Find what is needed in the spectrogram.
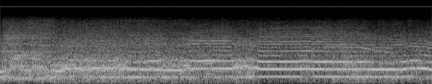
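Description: Live hardcore band's distorted electric guitars holding a long ringing chord over crowd noise, the held notes shifting in pitch once about two and a half seconds in.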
